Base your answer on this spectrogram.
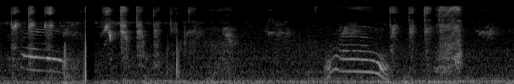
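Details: Two feral kittens, abandoned and thrown into a walled house late at night, during a long rescue to catch them: two drawn-out, bending meows a few seconds apart, with sharp clicks and knocks between.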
